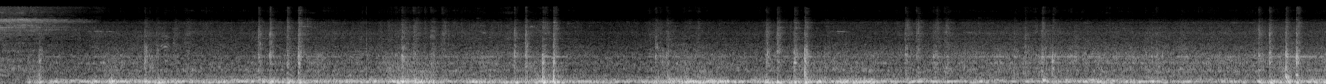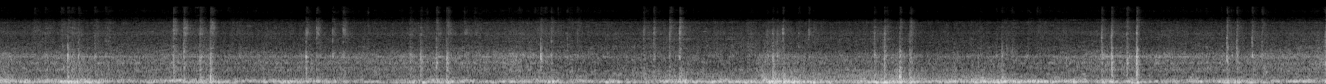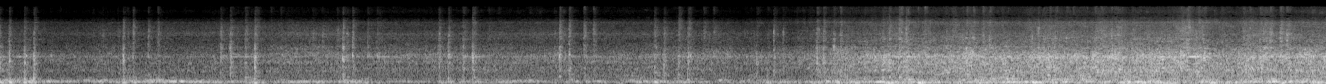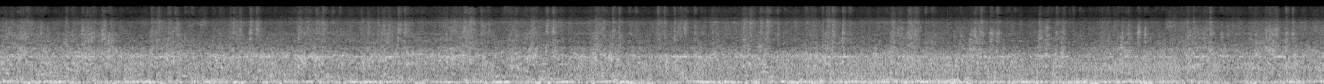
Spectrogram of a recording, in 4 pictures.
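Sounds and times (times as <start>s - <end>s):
railway carriage rumble: 0.0s - 53.0s
wheels clicking over rails: 12.5s - 53.0s.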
